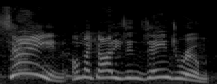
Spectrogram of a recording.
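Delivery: put-on high panicked kid shout; hammed-up frightened kids; mock panic. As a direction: yell in hammed-up alarm. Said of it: "So the kids are like".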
